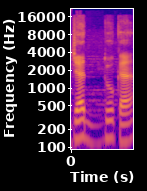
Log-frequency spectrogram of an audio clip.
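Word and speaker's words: جَدُّكَ: মানুষ ভুল করে তারপর জাদ্দুকা এখানে আইন গলার মাঝখান থেকে উচ্চারণ হবে আ উচ্চারণ করবো না হামজা উচ্চারণ করবো না তাহলে এখানে হামজা হয়ে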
